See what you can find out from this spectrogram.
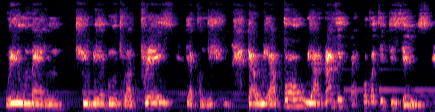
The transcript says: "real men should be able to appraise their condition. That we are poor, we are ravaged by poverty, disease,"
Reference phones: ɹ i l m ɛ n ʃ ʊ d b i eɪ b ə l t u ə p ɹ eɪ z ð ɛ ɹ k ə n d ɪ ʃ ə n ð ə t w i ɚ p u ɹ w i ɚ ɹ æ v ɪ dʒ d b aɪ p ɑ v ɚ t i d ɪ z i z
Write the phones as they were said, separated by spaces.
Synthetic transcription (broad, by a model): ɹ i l m ɛ n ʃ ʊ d b i eɪ b ə l t u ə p ɹ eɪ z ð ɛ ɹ k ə n d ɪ ʃ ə n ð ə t w i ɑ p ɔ l w i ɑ ɹ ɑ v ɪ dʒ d b aɪ p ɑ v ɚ t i d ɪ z i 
